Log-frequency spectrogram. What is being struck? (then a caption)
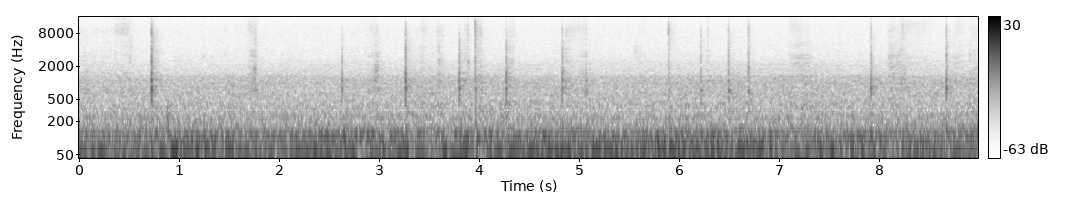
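Thin cardstock print card. Long painted nails scratch and tap the printed surface and edges of a thin, flat cardstock art print card held up in the hand. Sharp, bright ticks land irregularly over a steady low rumble.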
